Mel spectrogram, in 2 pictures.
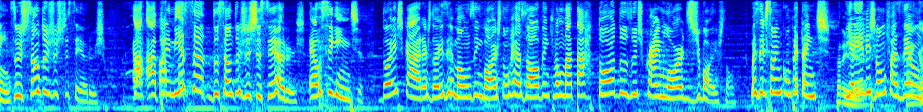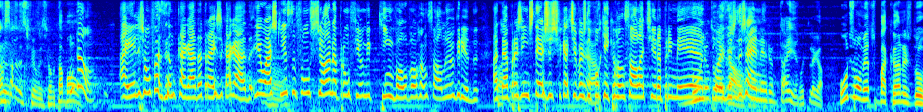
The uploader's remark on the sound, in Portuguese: Star Wars Day Ao Vivo. No palco do evento. Se você esteve conosco lá no teatro, não deixe de ouvir este episódio também porque ele tem conteúdo complementar que foi gravado fora do palco.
